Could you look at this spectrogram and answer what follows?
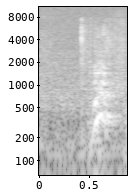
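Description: A hound in Dragon Age whimpers and yips in a quick rising whine, close and clear, with no talk.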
